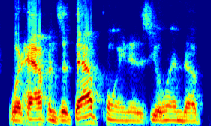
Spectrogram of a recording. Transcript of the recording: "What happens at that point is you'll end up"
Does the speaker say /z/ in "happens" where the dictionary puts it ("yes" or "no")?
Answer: yes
